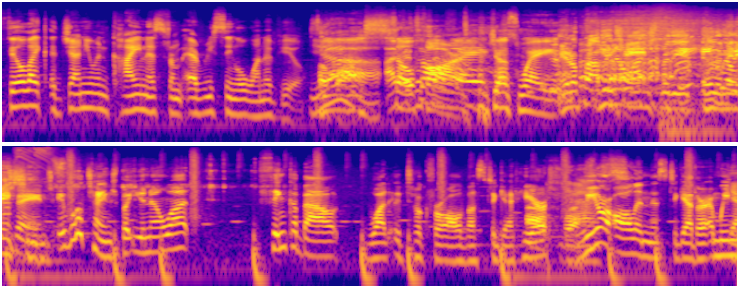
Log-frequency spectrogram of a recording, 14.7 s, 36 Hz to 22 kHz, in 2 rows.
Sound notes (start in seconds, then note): 7.2 chuckles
